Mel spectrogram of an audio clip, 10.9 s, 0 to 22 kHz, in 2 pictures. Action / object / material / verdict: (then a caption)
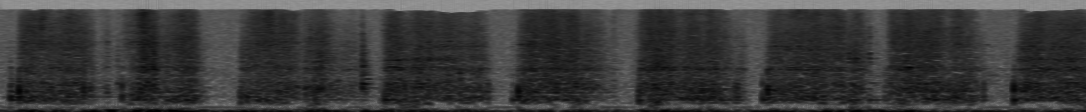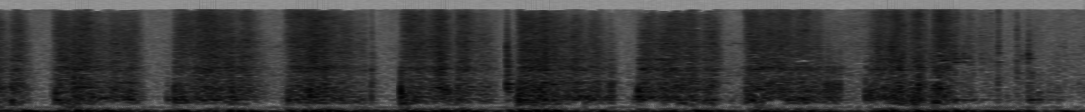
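scrape / cylindrical metal tin with lid / metal / none. A tall orange cylindrical metal Baileys tin with a lid is held tilted and rubbed and tapped with fingertips and nails. About 17 soft, bright, scratchy strokes follow one another in a loose, quiet rhythm, each fading quickly with a faint metallic body.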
